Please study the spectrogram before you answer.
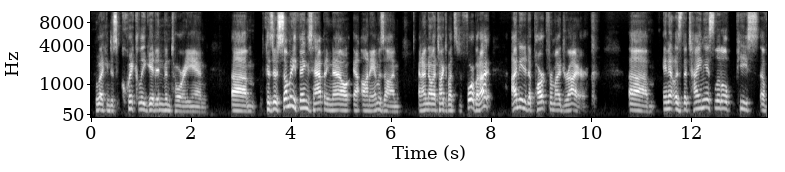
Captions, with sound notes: who I can just quickly get inventory in? 'Cause there's so many things happening now on Amazon. And I know I talked about this before, but I needed a part for my dryer. (chuckles) And it was the tiniest little piece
